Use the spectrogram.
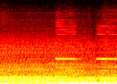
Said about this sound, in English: There's a bus! Oh my god! Oh my god. Hit the brakes! Hit the brakes!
